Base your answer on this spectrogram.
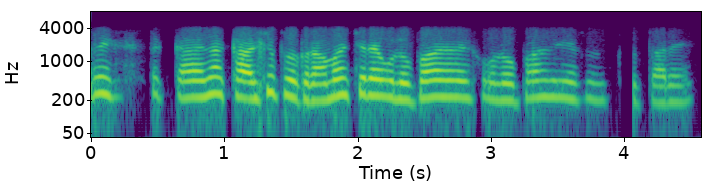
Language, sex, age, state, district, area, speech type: Goan Konkani, male, 30-45, Goa, Canacona, rural, conversation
